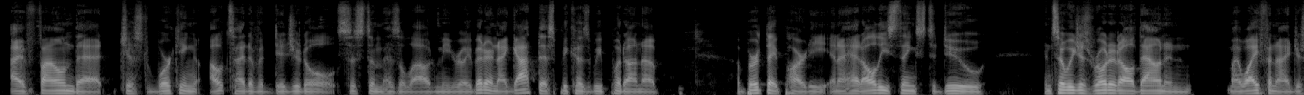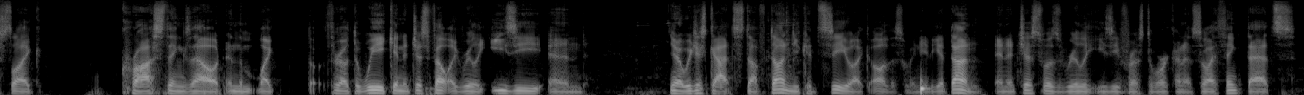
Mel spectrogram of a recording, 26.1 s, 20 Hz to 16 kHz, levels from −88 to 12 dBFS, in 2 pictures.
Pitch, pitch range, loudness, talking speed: 90 Hz, 85-100 Hz, -34 LUFS, 235 wpm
